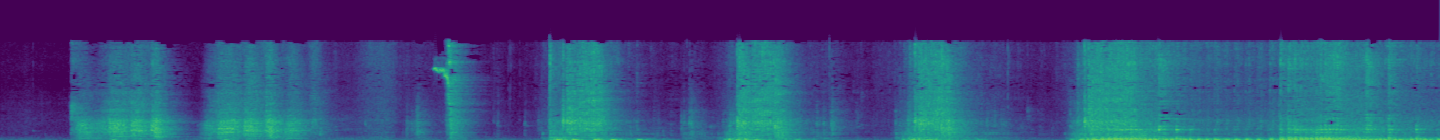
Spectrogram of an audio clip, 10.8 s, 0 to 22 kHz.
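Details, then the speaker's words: Motorcycle with an intermittent fault of bogging at around 6000–7000 rpm: it fires in short revving bursts that die out and won't hold a steady idle, stalling on its own. Cause suspected, not confirmed. "ahí se apagó ya ahí se apagó se apagó de la nada no se mantiene"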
